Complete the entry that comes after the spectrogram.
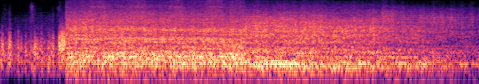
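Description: Rail noise from a moving steam-hauled train: wheels click over rail joints at first, then after an abrupt change a loud, steady rushing train noise slowly fades.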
